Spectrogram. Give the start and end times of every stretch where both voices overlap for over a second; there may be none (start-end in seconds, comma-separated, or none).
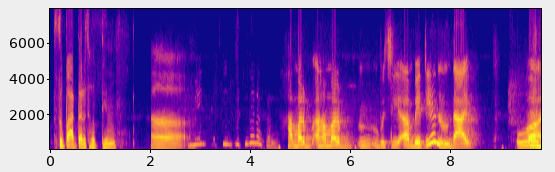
none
